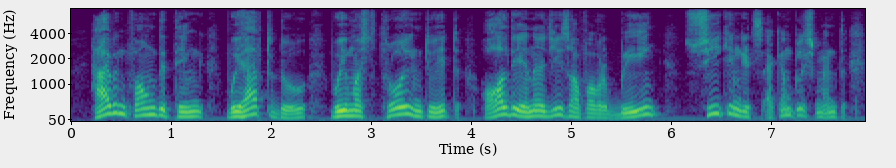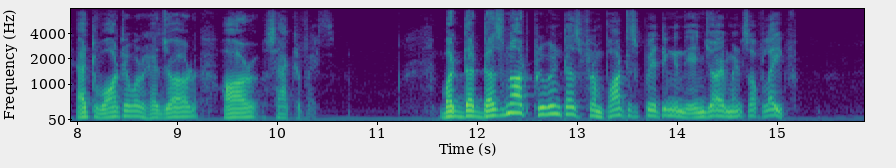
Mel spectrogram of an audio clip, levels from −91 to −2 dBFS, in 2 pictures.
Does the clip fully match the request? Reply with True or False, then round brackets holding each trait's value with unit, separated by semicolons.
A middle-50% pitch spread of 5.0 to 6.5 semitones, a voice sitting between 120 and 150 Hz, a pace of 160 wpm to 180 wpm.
False (5.5 semitones; 135 Hz; 150 wpm)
